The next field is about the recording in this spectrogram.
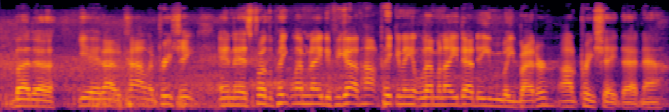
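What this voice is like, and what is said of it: Exaggerated North Carolina southern accent. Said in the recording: “that North Carolina southern accent to come out ... I know it sounds ridiculous, but if I put a microphone up to your average person around down here, that's exactly how they sound”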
